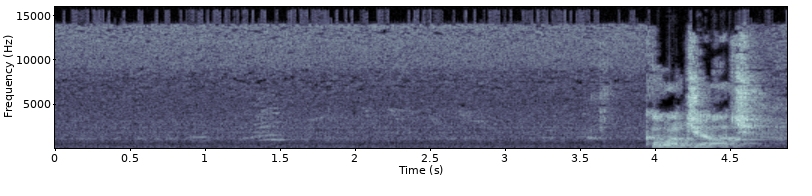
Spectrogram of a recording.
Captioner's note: child chattering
